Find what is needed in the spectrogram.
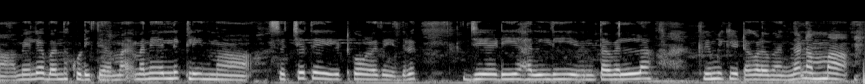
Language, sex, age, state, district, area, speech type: Kannada, female, 18-30, Karnataka, Koppal, rural, spontaneous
